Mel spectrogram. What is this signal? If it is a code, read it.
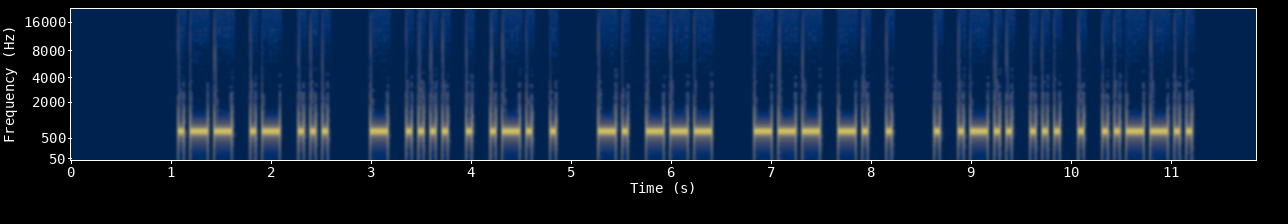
Morse code, heard as a keyed tone, about 20 wpm, 700 Hz. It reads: WAS THERE NO ONE ELSE?
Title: Sentences from Top 800 Words 20wpm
